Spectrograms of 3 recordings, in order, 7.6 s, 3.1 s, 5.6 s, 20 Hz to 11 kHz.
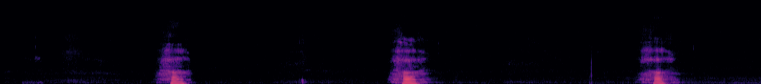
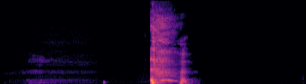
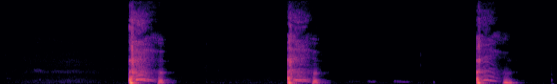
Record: {"exhalation_length": "7.6 s", "exhalation_amplitude": 7173, "exhalation_signal_mean_std_ratio": 0.21, "cough_length": "3.1 s", "cough_amplitude": 27004, "cough_signal_mean_std_ratio": 0.2, "three_cough_length": "5.6 s", "three_cough_amplitude": 23781, "three_cough_signal_mean_std_ratio": 0.24, "survey_phase": "beta (2021-08-13 to 2022-03-07)", "age": "65+", "gender": "Female", "wearing_mask": "No", "symptom_shortness_of_breath": true, "symptom_fatigue": true, "symptom_onset": "12 days", "smoker_status": "Never smoked", "respiratory_condition_asthma": false, "respiratory_condition_other": false, "recruitment_source": "REACT", "submission_delay": "2 days", "covid_test_result": "Negative", "covid_test_method": "RT-qPCR", "influenza_a_test_result": "Negative", "influenza_b_test_result": "Negative"}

